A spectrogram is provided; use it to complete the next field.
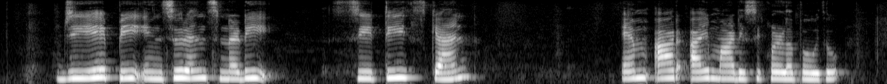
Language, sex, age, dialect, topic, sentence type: Kannada, female, 18-24, Mysore Kannada, banking, statement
